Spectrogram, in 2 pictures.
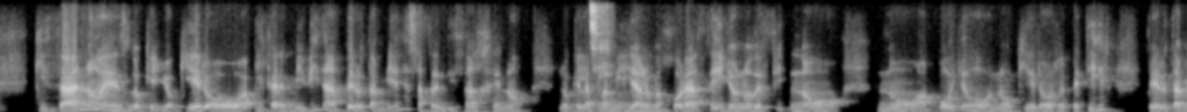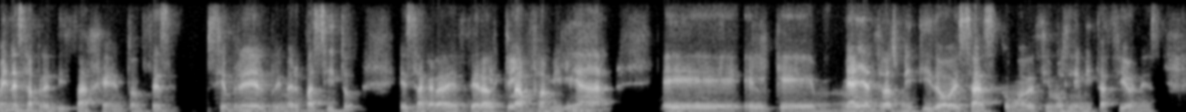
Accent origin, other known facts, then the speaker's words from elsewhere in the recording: Buenos Aires, Argentina; born there; accent: Spanish; cuando yo llego a Argentina hace 9 años, Tengo acento español, pero nací en Buenos Aires.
